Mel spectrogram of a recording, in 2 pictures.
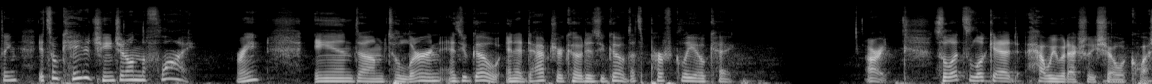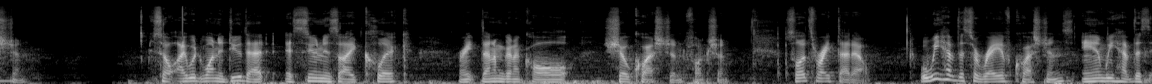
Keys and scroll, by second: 13.5 super+Up, 13.6 super+Right, 13.8 super+Return, 15.2-18.2 typing.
